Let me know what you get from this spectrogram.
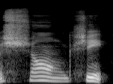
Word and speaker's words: Shang-Chi: Shang, Shang, Shang, Shang, Shang Según Simulio lo tendríamos que pronunciar como S-H-U-N-G. Shang, Shang, Shang shang pero o sea, no como Shung, sino como Shang-Chi.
